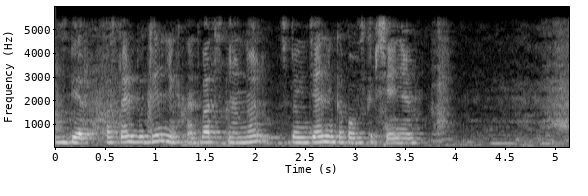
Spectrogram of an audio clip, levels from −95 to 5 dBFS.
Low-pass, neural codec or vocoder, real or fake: 5.4 kHz; codec, 16 kHz, 8 kbps, FreqCodec, larger model; fake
